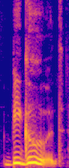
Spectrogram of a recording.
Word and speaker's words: Bi'Gud: But he was like it's pronounced be good.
